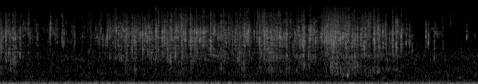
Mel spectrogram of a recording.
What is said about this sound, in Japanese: 暖かいですか？冬の間は川の方から温泉水を引っ張ってきているんです。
